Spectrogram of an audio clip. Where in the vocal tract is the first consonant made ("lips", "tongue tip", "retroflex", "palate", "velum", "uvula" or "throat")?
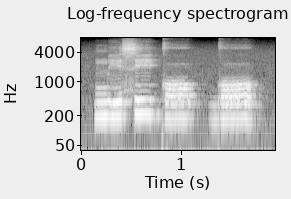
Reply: lips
